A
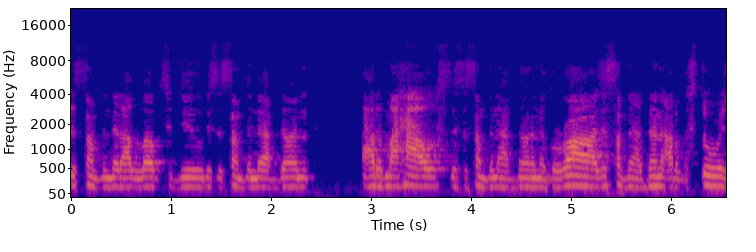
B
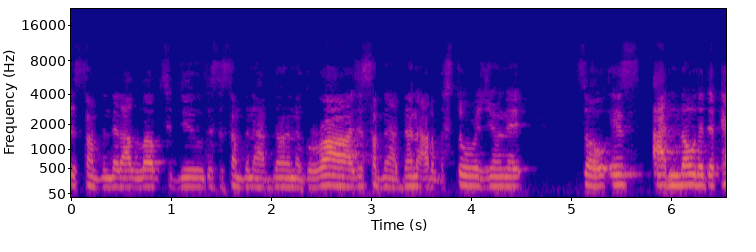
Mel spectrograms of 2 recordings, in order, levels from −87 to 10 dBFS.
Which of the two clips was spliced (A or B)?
B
